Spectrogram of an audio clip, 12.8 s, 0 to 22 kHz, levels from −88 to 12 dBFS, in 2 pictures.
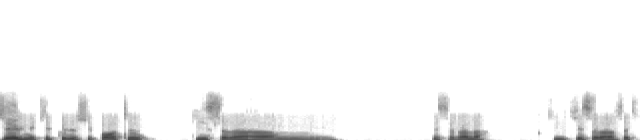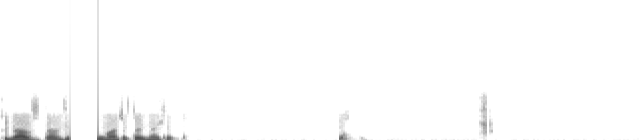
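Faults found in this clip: VoIP packet loss concealed by the speech codec, 6.05–6.08 s: brief stretched, fading smear where audio should continue, about 20 ms missing, which fits one lost frame. Decoder extrapolates last pitch and filter at falling gain; the Speex path shows at most faint damage around it.

VoIP packet loss concealed by the speech codec, 8.66–8.68 s: same short stretched smear, again about 20 ms, consistent with a single dropped frame. Concealment fills the gap from the preceding frame's parameters.

Playback stall, 7.08–7.37 s: output stops mid-flow, about 0.29 s of silence, then resumes. Likely cause: jitter buffer or player starved of data, or audio thread blocked, leaving the device with nothing to play.

Time-compressed catch-up, 7.37–7.93 s: audio hurried at 1.5x, pitch unchanged. Player trims its backlog after the stall by cutting small segments and cross-fading the joins, shortening the accumulated delay.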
